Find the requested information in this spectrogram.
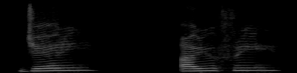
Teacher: i use rising intonation like a question i expect a response or i hope for a response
